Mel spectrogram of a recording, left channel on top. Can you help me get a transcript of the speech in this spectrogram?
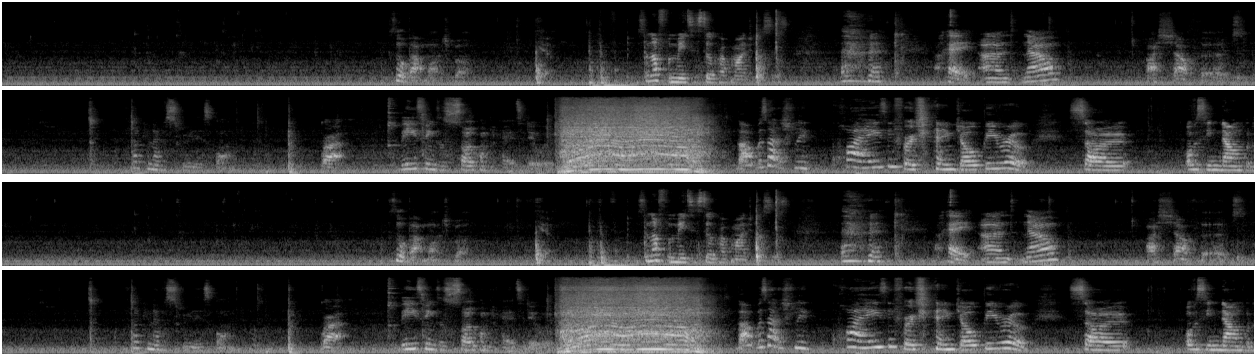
It's not that much, but yeah, it's enough for me to still have my juices. Okay, and now I shall put, I can never screw this on. Right, these things are so complicated to deal with. That was actually quite easy for a change, I'll be real. So obviously now I'm going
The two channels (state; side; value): normal; both; correlation 0.38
